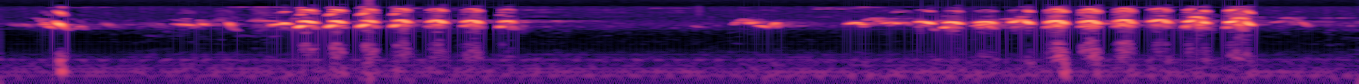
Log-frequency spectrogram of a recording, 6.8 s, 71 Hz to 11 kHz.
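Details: Osprey calling at a Chesapeake Bay nest on 28 June 2023 while an American shad is delivered for feeding; two bursts of fast, evenly repeated sharp whistled chips, each run of about seven notes, with quieter slurred whistles between.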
